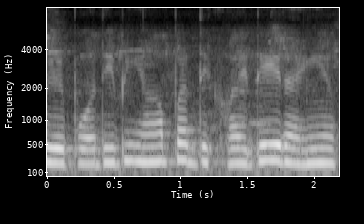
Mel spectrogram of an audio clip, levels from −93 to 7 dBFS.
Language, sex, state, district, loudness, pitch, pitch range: Hindi, female, Bihar, Gaya, -15 LUFS, 225 Hz, 215-235 Hz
